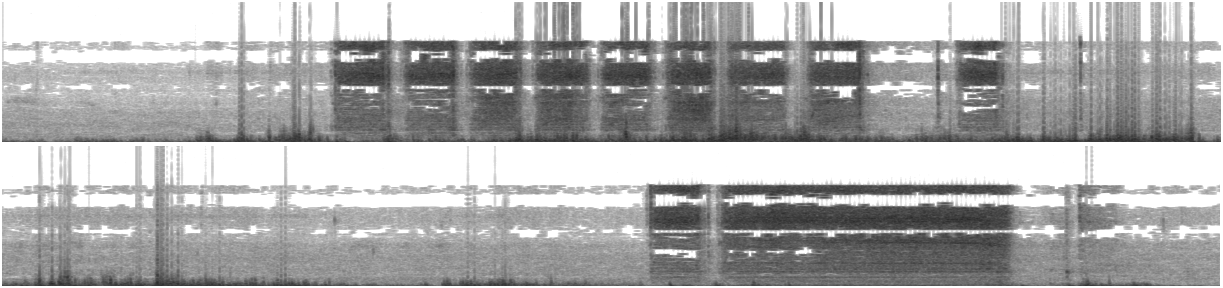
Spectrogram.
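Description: Cordless drill boring through the sheet-metal body of a school bus, a loud rough grinding of bit on metal. Near the end the drill runs more steadily for a second or two.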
